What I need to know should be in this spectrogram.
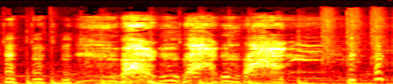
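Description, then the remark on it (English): A person imitates a crazy dog, letting out a rapid string of loud, raspy barks and yips, with three stronger bursts in the middle and no real talking. “When I used to go into my house, I would just bark like a fucking crazy dog.”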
